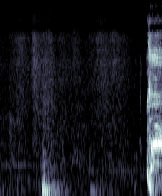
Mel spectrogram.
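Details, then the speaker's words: Adult coughing while cooking Pad Ped curry in a garage: a brief dry cough then a sharper one, attributed to spice fumes (chili, herbs) released into the air. "you can hear me coughing away stuff like that that's just because all the herbs and everything that's in that curry that we saw that's uh cooking it releases into the air"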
